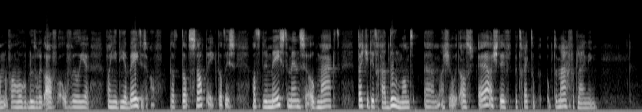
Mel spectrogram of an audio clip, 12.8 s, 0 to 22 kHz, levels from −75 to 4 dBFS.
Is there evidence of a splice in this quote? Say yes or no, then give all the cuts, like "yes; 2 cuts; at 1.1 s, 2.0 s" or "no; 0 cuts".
no; 0 cuts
